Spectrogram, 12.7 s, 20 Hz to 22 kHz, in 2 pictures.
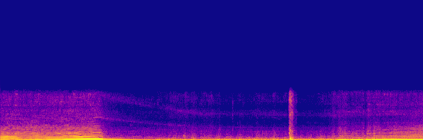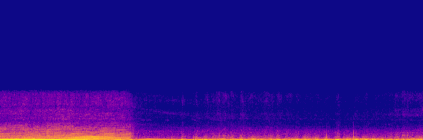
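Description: Mazda RX-3's rotary engine heard from inside the cabin, revs climbing under acceleration and dropping about a second and a half in as it changes up, then climbing steadily again until the revs fall away about eight seconds in. A single sharp click sounds about four seconds in.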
